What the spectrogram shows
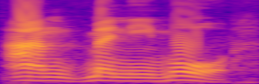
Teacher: Everybody understands and many more, because we finish with the rising intonation. We finish with that voice going up, and that says, I've not finished.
